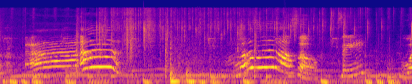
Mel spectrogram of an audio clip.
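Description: Two high-pitched, drawn-out vocal cries, each rising and then holding, followed by a shorter falling cry near the end.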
